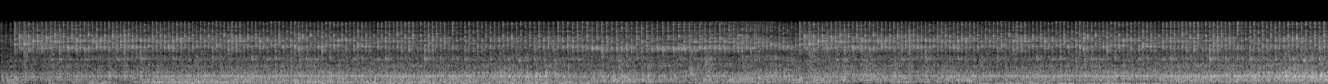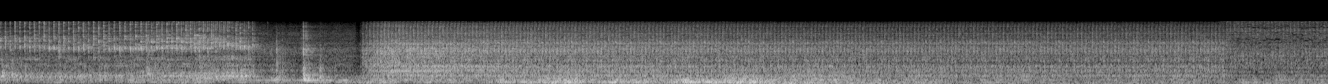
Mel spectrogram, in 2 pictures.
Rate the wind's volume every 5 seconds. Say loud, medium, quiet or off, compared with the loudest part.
medium, medium, medium, loud, loud, medium.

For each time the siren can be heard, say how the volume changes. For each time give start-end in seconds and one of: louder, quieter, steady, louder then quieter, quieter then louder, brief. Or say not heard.
not heard.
